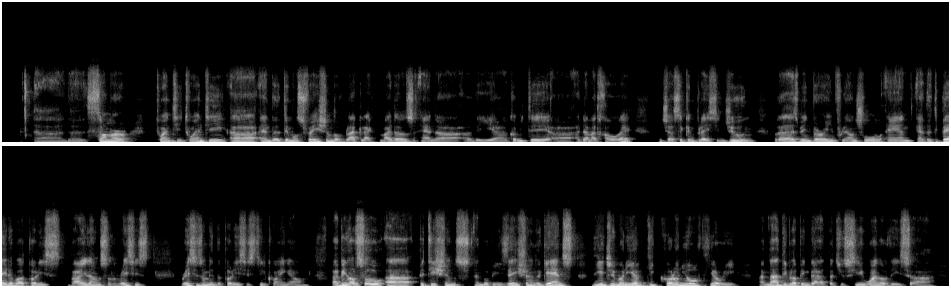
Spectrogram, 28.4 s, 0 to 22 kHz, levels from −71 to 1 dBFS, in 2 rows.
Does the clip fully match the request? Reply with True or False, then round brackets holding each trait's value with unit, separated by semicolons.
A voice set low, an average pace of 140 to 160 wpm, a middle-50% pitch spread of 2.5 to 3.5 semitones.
True (125 Hz; 150 wpm; 3.2 semitones)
